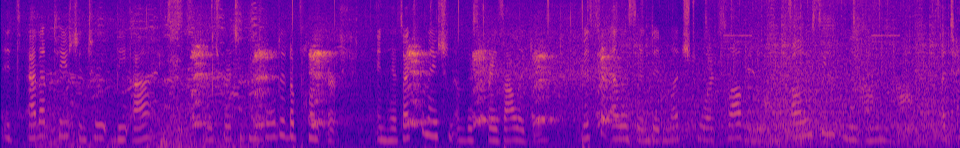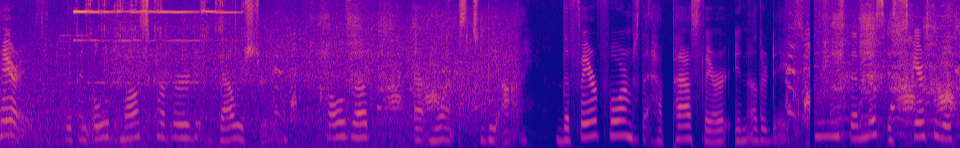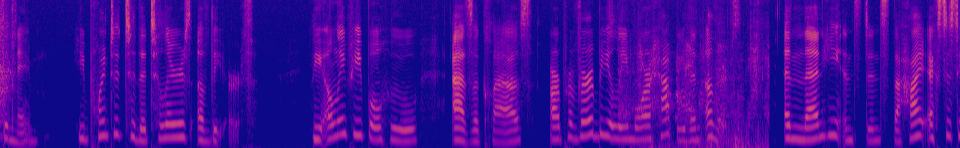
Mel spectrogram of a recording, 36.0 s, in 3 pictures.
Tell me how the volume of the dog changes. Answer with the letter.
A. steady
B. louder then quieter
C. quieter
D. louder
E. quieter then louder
A.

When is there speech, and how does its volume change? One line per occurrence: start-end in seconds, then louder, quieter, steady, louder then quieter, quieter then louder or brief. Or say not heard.
0.0-33.1 steady
33.8-35.9 brief.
